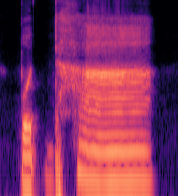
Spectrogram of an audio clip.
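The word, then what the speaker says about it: buddhānāṃ: Chữ dha là chúng ta đọc âm bật, chữ dh nè đọc âm bật, và chữ a có dấu gạch ngang chúng ta phải đọc hai nhịp, Buddhanam. Chữ nam này chúng ta phải đọc kéo dài chữ a hai nhịp, không được đọc là năm, đừng đọc là Buddhanam, Buddhanam, nam, phải không?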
